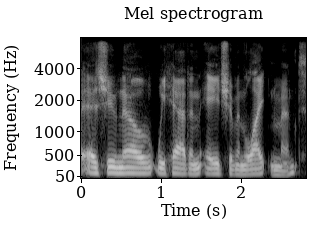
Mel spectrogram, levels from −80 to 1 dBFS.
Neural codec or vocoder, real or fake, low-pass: none; real; 7.2 kHz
